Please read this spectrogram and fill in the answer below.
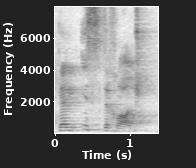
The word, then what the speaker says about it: كالاستخراج: ومصادر الأفعال السداسية كالاستخراج، لا نقول كالاستخراج، كالاستخراج لا، الهمزة همزة وصل فتقول كالاستخراج.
